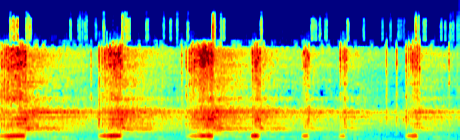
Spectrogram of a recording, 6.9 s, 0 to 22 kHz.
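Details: Long-unused Stihl 028 Wood Boss two-stroke chainsaw, cracked pulse line found, filter off, thumb as choke: quick rev bursts about once a second, picking up cleanly; running fine, slow to wind up, needs tuning.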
